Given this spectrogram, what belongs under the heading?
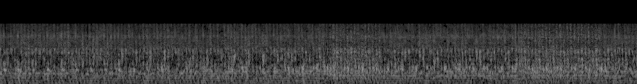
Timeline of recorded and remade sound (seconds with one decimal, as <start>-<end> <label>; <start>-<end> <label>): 0.0-3.3 remade; 3.3-3.8 recorded; 3.8-5.2 remade; 5.2-6.0 recorded; 6.0-6.4 remade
